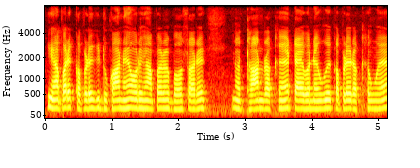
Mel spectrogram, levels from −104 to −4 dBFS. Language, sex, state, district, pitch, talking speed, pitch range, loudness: Hindi, female, Himachal Pradesh, Shimla, 175 Hz, 255 wpm, 170-180 Hz, -17 LUFS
